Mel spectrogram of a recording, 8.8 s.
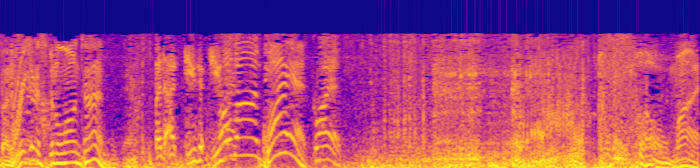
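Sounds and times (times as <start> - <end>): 
recorded fart played on air: 0.0 - 2.6, 4.6 - 8.4
speech: 0.5 - 5.0.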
